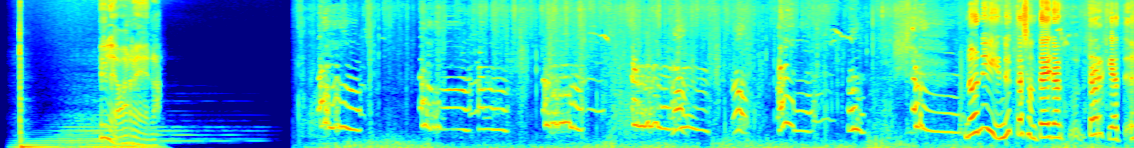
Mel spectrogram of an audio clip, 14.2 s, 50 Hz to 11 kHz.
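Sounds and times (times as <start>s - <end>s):
low rumbling background: 0.2s - 2.3s
speech: 1.5s - 2.1s, 12.4s - 14.1s
Bernese hounds howling and whimpering: 4.0s - 4.6s, 5.2s - 12.3s.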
